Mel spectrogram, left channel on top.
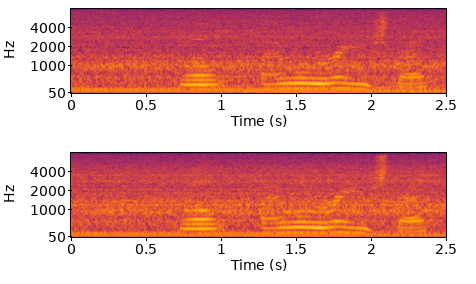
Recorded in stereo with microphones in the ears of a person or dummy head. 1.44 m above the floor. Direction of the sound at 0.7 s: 40° right (ahead or behind).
